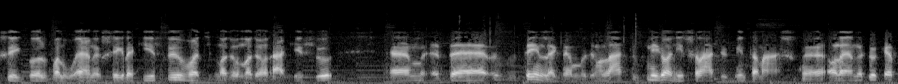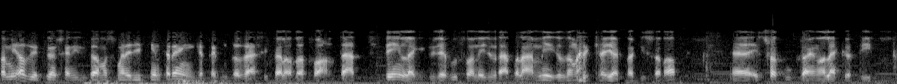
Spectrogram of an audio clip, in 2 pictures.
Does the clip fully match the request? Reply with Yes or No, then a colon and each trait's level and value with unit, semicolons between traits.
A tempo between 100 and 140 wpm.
No: fast, 155 wpm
